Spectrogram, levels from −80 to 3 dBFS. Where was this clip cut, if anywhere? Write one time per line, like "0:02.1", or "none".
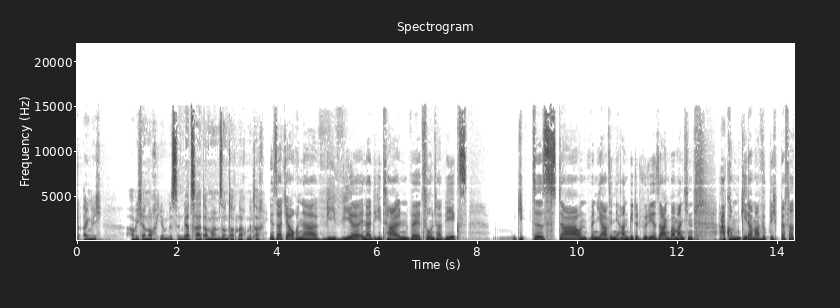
0:03.7
0:10.6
